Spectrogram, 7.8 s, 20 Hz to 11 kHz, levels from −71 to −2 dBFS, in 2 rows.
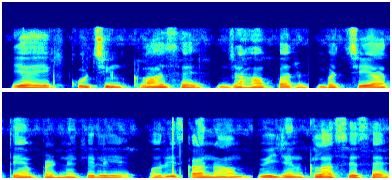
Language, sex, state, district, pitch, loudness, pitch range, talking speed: Hindi, male, Uttar Pradesh, Jyotiba Phule Nagar, 140 Hz, -19 LUFS, 130-145 Hz, 140 wpm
